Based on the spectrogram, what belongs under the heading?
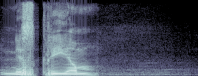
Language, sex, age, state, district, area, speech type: Sanskrit, male, 18-30, Uttar Pradesh, Lucknow, urban, read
